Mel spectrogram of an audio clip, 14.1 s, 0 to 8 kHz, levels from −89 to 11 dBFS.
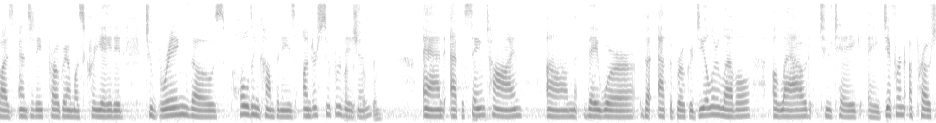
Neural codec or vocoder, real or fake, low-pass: vocoder, 44.1 kHz, 128 mel bands every 256 samples, BigVGAN v2; fake; 7.2 kHz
